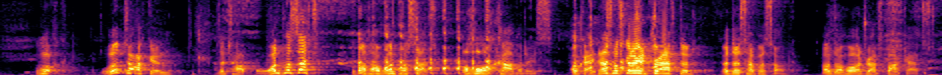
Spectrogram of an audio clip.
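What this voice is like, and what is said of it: Imitates another person's voice. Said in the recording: “If you could do Bernie Sanders... that was a very good impression.”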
